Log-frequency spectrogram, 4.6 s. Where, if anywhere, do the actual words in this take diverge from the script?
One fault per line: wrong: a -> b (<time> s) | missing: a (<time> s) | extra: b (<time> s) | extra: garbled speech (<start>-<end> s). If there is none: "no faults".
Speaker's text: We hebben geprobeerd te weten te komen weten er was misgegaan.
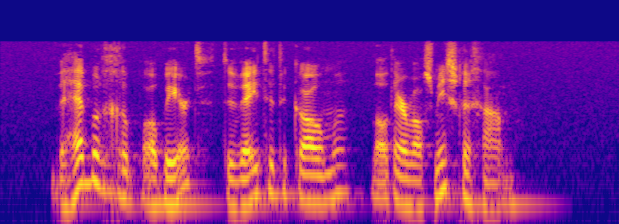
wrong: weten -> wat (2.8 s)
